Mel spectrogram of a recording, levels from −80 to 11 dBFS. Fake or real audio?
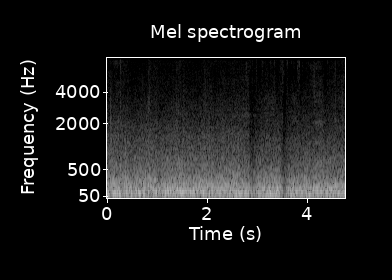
real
